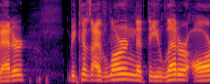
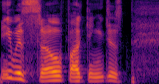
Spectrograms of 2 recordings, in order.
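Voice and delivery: usual speaking voice

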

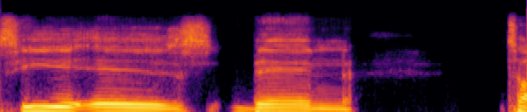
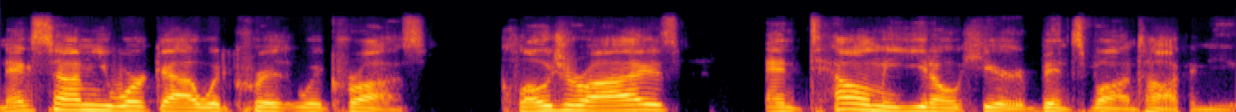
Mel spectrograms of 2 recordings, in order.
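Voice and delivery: normal talking voice

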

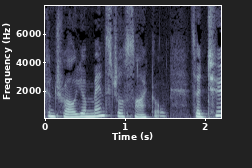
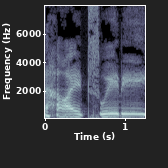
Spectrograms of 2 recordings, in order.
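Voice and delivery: put-on old woman voice, much higher; 10 semitones higher than usual. Describing how one's own voice has changed over the years, old woman voice. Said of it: "You know those old women like that really like".

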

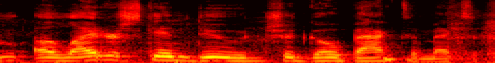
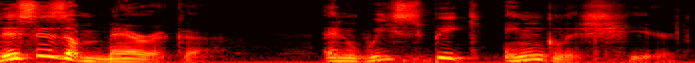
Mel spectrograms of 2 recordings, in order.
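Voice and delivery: mock irate scolding tone, angry outburst with swooping pitch. Retelling what a red-faced man said: imitating an angry man. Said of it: "turns beet red".

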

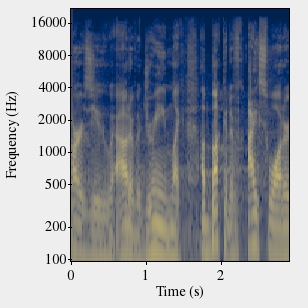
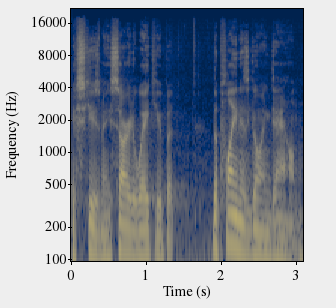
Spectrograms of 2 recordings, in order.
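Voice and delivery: put-on even, steady, calm, polite tone; 3 dB quieter than usual. Retelling how grandmother gently woke the woman beside her, retelling her steady voice. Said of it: "in a steady voice she said".

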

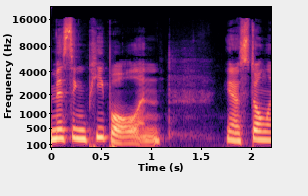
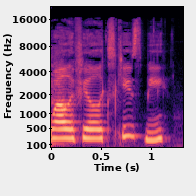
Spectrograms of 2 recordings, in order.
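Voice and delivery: ordinary talk, nothing marked

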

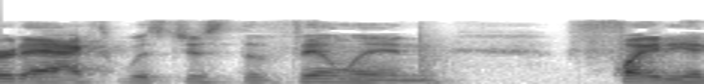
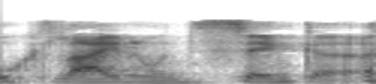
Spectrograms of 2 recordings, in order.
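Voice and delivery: put-on German accent. Quoting a favorite movie line: Jeremy Irons' German accent. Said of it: "Jeremy Irons in, in, in, uh, Die Hard three saying".

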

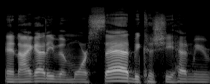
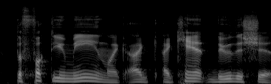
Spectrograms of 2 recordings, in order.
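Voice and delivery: put-on frustrated, upset, angry, under the breath; 6 dB quieter than usual. Retelling reacting to a calm woman saying they'll be fine, retelling getting angry. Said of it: "I'm getting more angry and more upset".

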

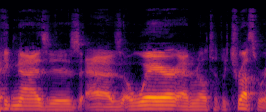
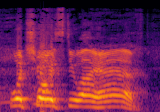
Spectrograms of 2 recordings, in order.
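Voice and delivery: put-on mock-lamenting voice, higher and louder; 9 semitones higher, 9 dB louder than usual. Retelling a ruler's excuse for killing dragons: imitating Hizdar's fake lament. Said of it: "He's like".

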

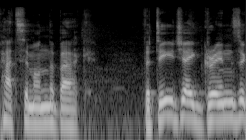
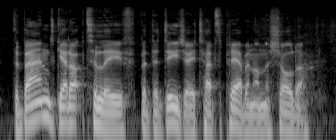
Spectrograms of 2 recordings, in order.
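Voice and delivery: ordinary delivery

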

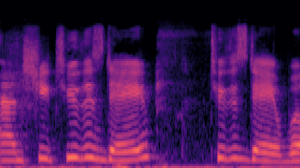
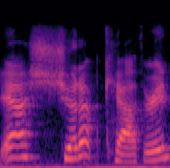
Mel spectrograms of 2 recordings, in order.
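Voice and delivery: mock cheeky, sassy, dismissive tone; 4 semitones higher than usual. Retelling a car mishap, the speaker quotes sassing Catherine: retelling a sassy remark. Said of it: "I was being sassy to her".

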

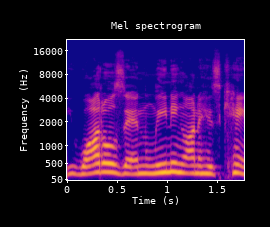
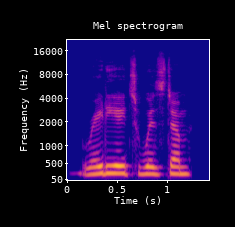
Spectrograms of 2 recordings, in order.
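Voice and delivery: ordinary delivery

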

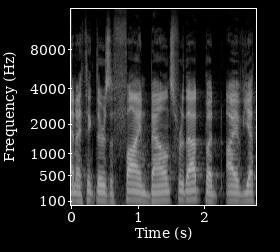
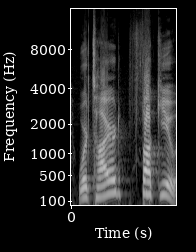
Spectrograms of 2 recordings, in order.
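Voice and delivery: loud, pitched-up yelled outburst; 7 semitones higher, 6 dB louder than usual. Retelling how he yelled at every player, imitating someone yelling. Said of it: "he started yelling at them".

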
